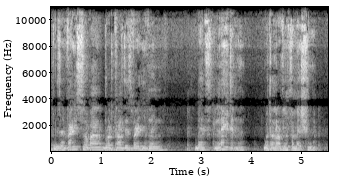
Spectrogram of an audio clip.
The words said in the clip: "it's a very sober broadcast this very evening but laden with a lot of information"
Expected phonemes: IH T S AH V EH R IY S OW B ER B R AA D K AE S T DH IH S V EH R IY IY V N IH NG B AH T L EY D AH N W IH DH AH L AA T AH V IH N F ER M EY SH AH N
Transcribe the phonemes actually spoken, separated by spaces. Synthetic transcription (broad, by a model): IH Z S AH V EH R IY S OW B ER B R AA D K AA S T DH IH S V EH R IY IY V N IH NG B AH T L EY D AH N W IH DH AH L AA T AH V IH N F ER M EY SH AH N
